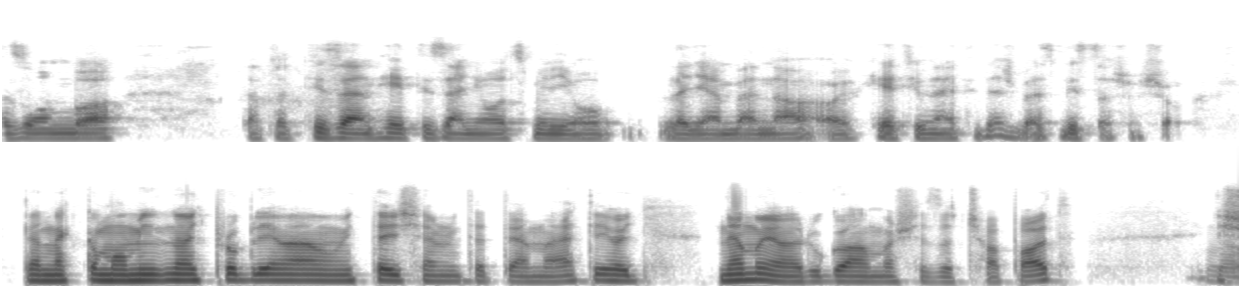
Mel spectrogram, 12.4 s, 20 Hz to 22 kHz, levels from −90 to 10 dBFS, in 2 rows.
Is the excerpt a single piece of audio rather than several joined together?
no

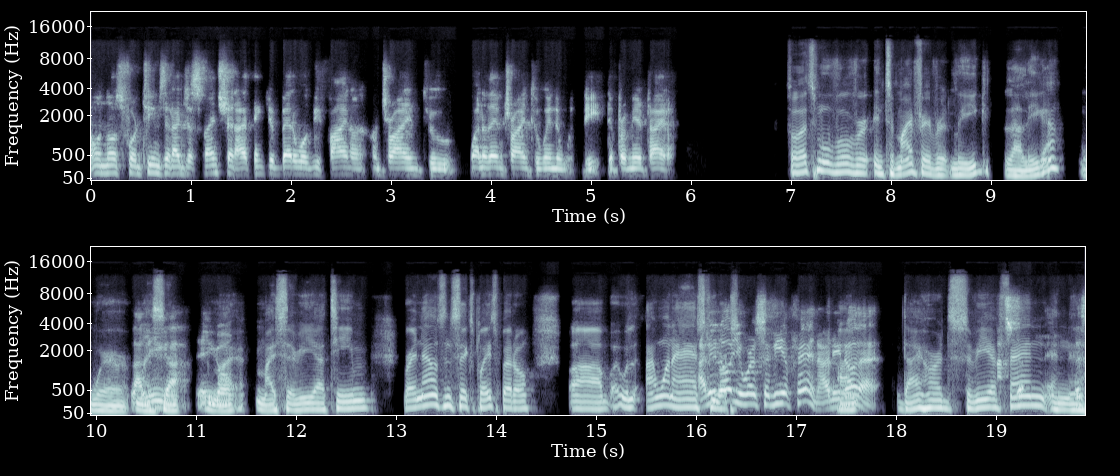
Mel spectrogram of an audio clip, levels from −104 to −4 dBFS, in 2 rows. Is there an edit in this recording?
no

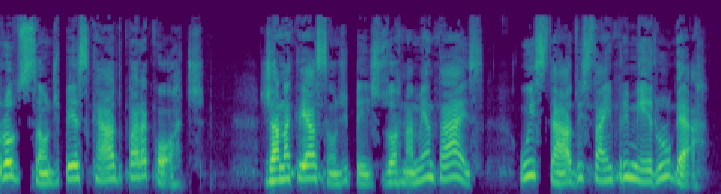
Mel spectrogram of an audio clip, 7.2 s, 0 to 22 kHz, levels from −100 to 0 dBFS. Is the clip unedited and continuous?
yes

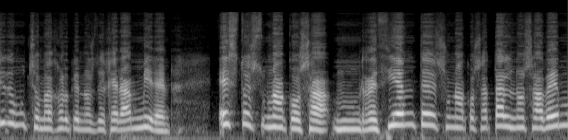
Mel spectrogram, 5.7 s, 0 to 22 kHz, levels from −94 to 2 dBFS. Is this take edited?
no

